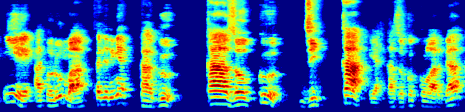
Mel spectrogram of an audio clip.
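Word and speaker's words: 家具: Jawabannya yang mana cara bacanya? Yang betul adalah kagu, yaitu adalah perabotan rumah sendiri ya.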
